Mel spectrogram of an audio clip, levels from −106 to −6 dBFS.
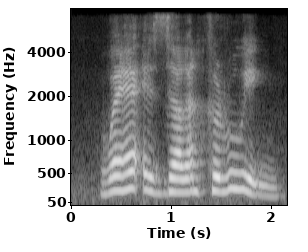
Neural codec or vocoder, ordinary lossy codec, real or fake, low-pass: codec, 16 kHz in and 24 kHz out, 0.6 kbps, FocalCodec, streaming, 2048 codes; AAC, 48 kbps; fake; 7.2 kHz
